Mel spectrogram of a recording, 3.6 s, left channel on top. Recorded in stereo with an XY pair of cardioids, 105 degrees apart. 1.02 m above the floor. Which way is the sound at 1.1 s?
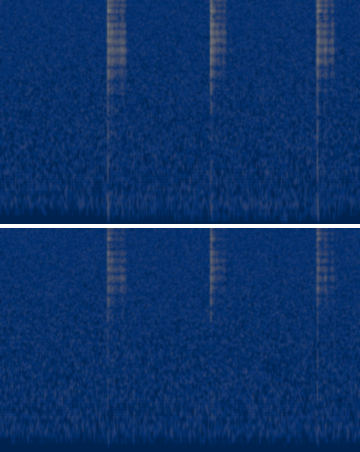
55° left.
